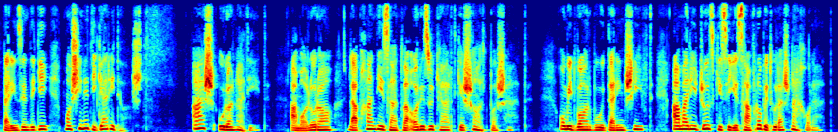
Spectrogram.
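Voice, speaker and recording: A woman narrating an audiobook in a steady, measured reading style. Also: low-pitched. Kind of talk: scripted narration.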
